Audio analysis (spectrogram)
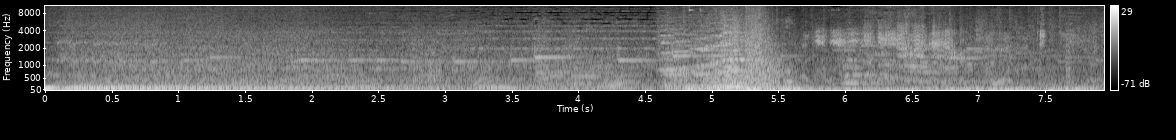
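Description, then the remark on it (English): An ice cream truck's engine rumbles steadily while it plays the Alfred Hitchcock Presents theme as a thin melodic tune, then a louder, rougher surge of vehicle noise rises near the middle before settling back into the motor drone. “grab him and take him to Frost via the ice cream truck, which plays the Alfred Hitchcock Presents theme”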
